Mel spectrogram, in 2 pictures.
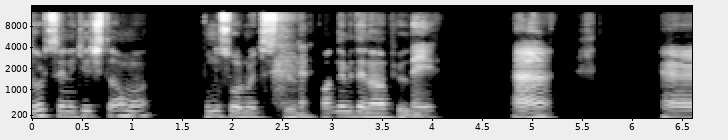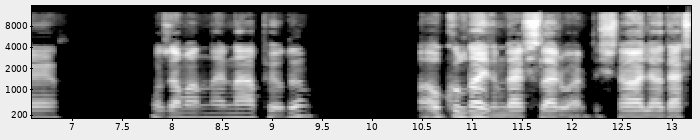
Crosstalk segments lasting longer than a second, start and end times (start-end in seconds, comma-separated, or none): none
